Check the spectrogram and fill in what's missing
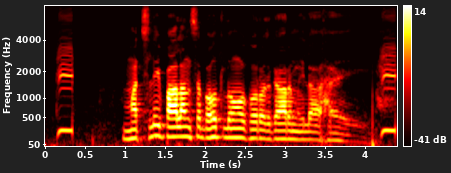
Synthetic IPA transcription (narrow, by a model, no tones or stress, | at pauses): mət͡ʃʰlipaːlənsebəɦʊt̪loːɡõkoɾoːzɡaːɾmɪlahɛe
